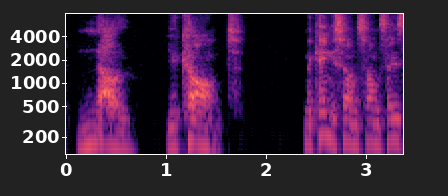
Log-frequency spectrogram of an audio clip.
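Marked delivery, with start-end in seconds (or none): 0.1-1.8 giant's emphatic no, after brooding; blunt storybook refusal; firm refusal. A narrator's reading. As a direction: refuse him firmly as the giant.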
